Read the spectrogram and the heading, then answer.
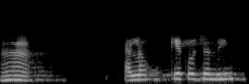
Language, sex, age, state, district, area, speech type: Odia, female, 45-60, Odisha, Sambalpur, rural, conversation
